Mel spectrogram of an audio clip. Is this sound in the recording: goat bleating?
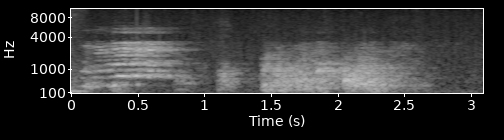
yes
